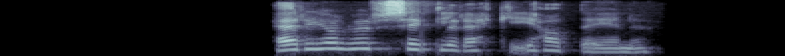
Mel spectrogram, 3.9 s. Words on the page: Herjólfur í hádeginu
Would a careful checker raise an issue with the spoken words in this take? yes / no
yes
